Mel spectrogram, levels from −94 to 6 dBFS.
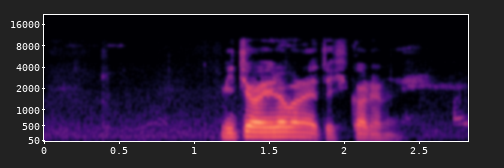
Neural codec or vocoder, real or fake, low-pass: none; real; 9.9 kHz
